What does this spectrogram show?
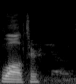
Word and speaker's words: Walter: It was almost like they were dropping the W. Okay, no, it's Walter.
